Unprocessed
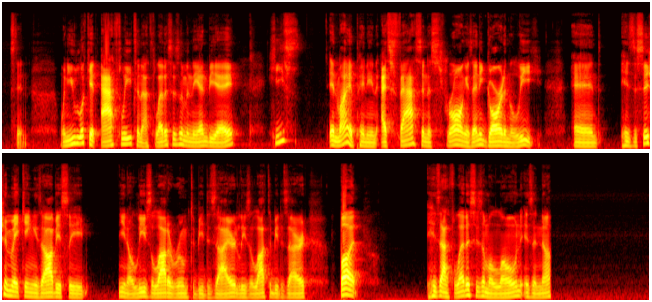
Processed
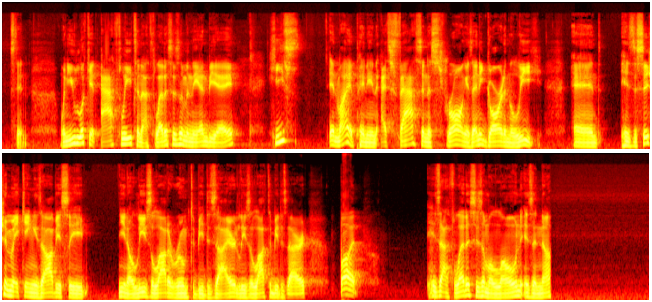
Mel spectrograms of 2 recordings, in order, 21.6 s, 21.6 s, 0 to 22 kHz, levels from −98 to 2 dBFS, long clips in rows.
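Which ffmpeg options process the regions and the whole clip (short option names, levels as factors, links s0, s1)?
-filter_complex "[0:a]asettb=1/sr,asplit=3[s0][s1][s2];[s0]atrim=end=15.524[s3];[s1]atrim=start=15.52:end=18.01,asetpts=PTS-STARTPTS,afade=t=in:d=0.004:c=qsin,afade=t=out:st=2.486:d=0.004:c=qsin,acrossover=split=170 2100:gain=0.126 1 0.158[s4][s5][s6];[s4][s5][s6]amix=inputs=3:normalize=0,deesser=0.8[s7];[s2]atrim=start=18.006[s8];[s3][s7]acrossfade=d=0.004:c1=hsin:c2=qsin[s9];[s9][s8]acrossfade=d=0.004:c1=qsin:c2=hsin,highshelf=f=2800:g=8.5,acompressor=threshold=0.0891:ratio=6,alimiter=level_in=6.31:limit=0.891:release=50:level=0:latency=1,volume=0.891"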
